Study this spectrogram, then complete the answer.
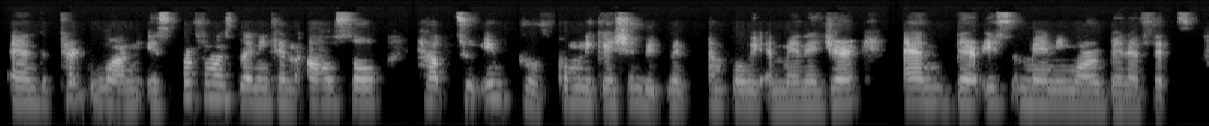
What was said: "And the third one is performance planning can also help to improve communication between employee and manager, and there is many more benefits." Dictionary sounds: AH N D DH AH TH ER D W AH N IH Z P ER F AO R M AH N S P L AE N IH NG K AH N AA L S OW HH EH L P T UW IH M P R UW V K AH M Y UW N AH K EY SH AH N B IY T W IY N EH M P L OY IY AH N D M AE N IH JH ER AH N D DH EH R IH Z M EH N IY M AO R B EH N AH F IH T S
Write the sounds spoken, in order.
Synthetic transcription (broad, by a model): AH N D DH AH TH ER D W AH N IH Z P ER F AO R M AH N S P L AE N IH NG K AH N AA L S OW HH EH L P T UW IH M P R UW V K AH M Y UW N AH K EY SH AH N B IY T W IY N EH M P L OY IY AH N M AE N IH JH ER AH N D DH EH R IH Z M EH N IY M AO R B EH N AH F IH T S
